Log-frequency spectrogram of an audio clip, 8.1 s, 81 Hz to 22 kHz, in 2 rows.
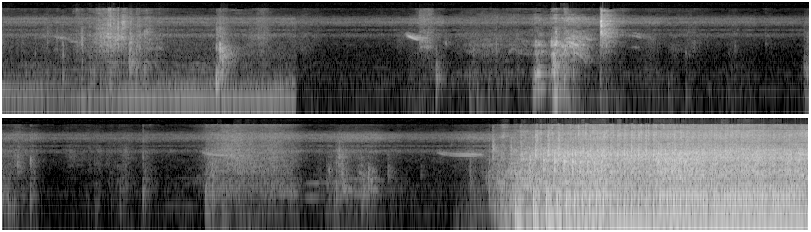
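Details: Honda Supra Pit X/New four-stroke motorcycle, 2000s, after timing chain replacement and fresh oil: smooth even idle, timing chain noise gone; mechanic suspects piston and crankshaft bearing wear.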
